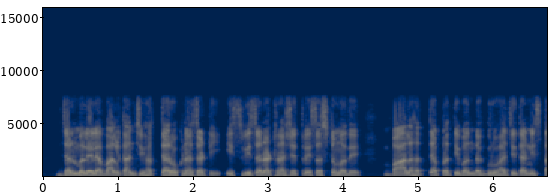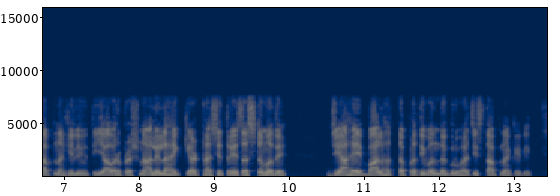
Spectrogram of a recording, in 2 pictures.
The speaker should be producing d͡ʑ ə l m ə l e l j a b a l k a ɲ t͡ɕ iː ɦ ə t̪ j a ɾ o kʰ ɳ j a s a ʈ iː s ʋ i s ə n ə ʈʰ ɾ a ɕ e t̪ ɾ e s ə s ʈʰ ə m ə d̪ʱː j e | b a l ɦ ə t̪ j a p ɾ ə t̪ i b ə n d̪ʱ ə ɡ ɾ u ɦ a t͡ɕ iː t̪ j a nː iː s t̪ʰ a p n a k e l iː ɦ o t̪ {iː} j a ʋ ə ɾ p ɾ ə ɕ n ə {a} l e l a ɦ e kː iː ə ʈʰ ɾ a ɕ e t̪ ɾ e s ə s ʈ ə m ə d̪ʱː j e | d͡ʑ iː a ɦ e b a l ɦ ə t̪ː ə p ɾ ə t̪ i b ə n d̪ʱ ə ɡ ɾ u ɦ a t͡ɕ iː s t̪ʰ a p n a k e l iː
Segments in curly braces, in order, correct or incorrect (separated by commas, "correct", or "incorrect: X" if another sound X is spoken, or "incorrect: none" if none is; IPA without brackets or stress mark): correct, correct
